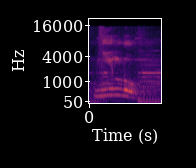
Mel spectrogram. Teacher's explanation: Yang ke-22, bunyi N. Ciri-cirinya hidup, nasal, velar.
